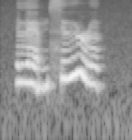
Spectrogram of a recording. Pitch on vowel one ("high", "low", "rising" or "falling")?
low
